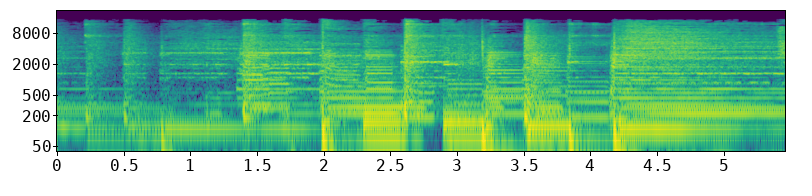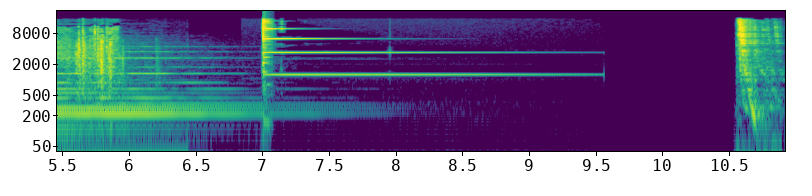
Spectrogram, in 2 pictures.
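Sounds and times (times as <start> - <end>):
bright bell ding: 7.0 - 9.6.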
